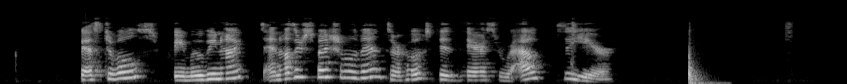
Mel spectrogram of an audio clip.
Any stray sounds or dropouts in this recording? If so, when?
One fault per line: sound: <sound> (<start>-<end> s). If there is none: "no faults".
sound: thud (6.9-7.3 s)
